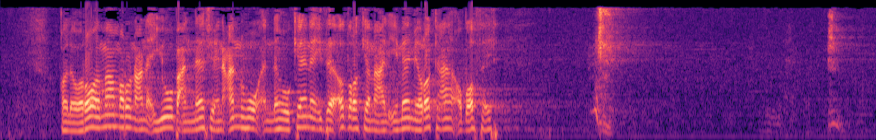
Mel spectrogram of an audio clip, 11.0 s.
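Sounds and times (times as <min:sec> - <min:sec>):
speech: 0:00.8 - 0:06.3
sneeze: 0:07.4 - 0:08.0, 0:10.3 - 0:10.8.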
